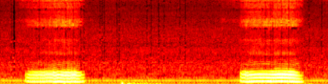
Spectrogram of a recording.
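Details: Two loud, droning snores about four seconds apart, roughly fifteen breaths a minute, with quiet breathing between; ordinary snoring.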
